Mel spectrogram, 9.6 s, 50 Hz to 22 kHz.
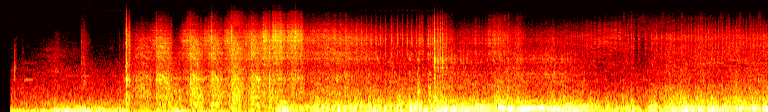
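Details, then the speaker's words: Opel Corsa 1.4 petrol, parked about 2 months, fully discharged battery, cold start around -1 °C with a LiPo jump starter; clicks, short cranking, then catches into a steady low idle; started easily, about 202 A drawn while cranking. "We can see it started. It started quite easily."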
